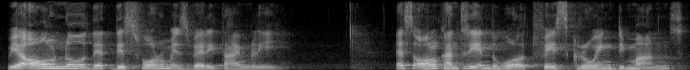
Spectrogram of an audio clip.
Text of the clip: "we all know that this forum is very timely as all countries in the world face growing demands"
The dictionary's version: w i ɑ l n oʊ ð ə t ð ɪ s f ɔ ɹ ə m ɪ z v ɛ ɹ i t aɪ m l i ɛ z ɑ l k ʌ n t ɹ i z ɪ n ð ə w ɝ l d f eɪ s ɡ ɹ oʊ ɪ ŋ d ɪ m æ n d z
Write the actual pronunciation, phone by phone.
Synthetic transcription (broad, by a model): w i ɑ l n oʊ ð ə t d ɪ s f ɔ ɹ ə m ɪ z v ɛ ɹ i t aɪ m l i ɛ s ɑ l k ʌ n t ɹ i ɪ n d ə w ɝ l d f eɪ s ɡ ɹ oʊ ɪ ŋ d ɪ m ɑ n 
